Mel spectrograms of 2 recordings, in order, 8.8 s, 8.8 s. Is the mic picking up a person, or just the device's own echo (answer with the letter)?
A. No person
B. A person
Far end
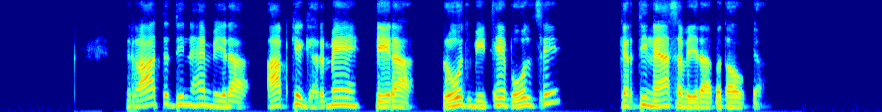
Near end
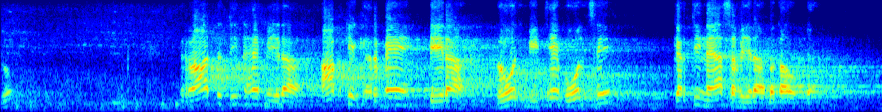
A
